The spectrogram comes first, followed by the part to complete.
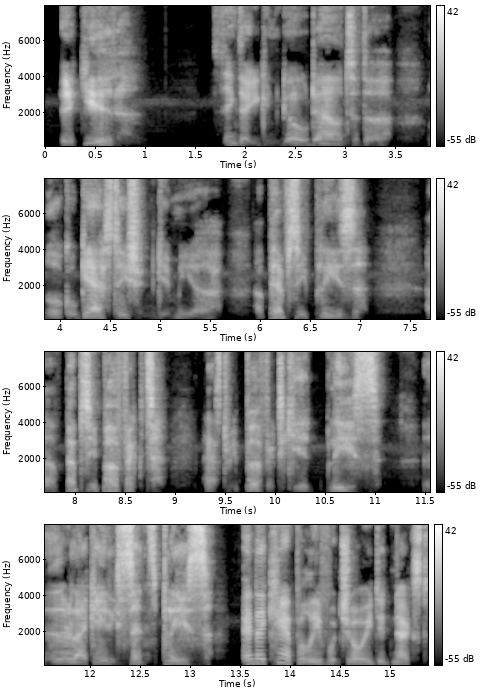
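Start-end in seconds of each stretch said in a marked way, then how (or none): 0.2-13.2 soft, sinister, very creepy put-on voice. Retelling what a man who pulled over said to a kid, in a put-on creepiest voice. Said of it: "in the creepiest voice possible".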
